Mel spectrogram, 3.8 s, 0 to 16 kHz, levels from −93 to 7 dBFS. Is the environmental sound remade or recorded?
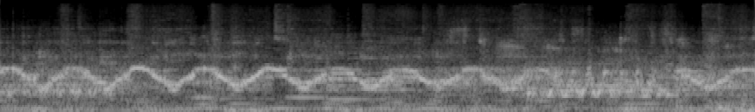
remade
